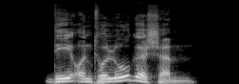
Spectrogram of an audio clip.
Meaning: strong dative masculine/neuter singular of deontologisch
- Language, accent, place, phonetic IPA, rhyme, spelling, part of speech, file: German, Germany, Berlin, [ˌdeɔntoˈloːɡɪʃm̩], -oːɡɪʃm̩, deontologischem, adjective, De-deontologischem.ogg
